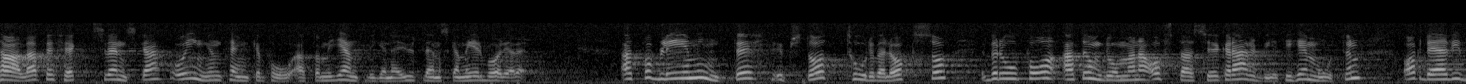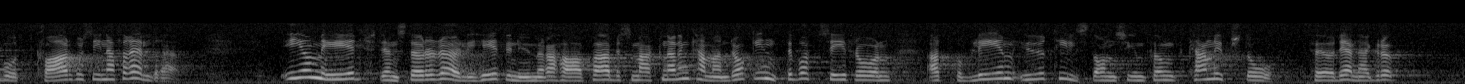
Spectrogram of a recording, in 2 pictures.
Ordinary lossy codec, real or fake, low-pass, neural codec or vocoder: none; real; 7.2 kHz; none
